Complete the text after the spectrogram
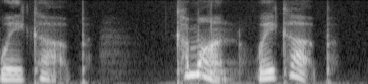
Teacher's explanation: The K sound connects to the ooh. It sounds like wake up.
